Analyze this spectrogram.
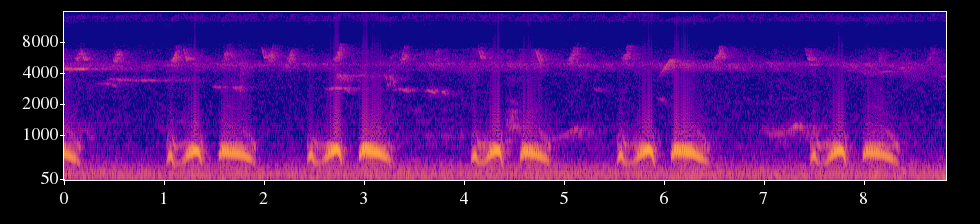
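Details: Spotted dove kept as a decoy, cooing to pull a wild dove back, without success; repeated groups of two or three soft, low hooked coos with uneven gaps, faint thin bird chirps far above.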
